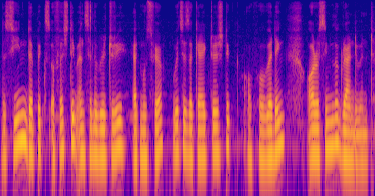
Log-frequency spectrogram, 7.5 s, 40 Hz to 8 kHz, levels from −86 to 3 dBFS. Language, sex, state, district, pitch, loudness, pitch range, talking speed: English, male, Sikkim, Gangtok, 125 Hz, -18 LUFS, 120-145 Hz, 160 wpm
